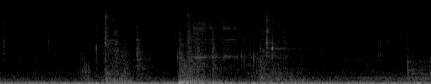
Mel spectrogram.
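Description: A metal door handle rattles as a door is tried.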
